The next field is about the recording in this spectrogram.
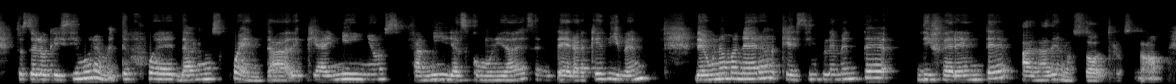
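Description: A woman with an Italian accent talks at a fairly slow pace. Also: fairly high pitch for a woman, ordinary pitch variation. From Italy. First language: Italian (speaking Spanish). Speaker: travel blogger, economist, mother. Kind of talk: casual interview chat. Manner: hesitant, many fillers.

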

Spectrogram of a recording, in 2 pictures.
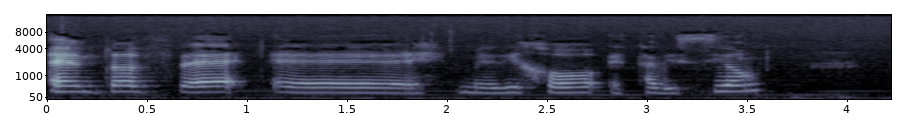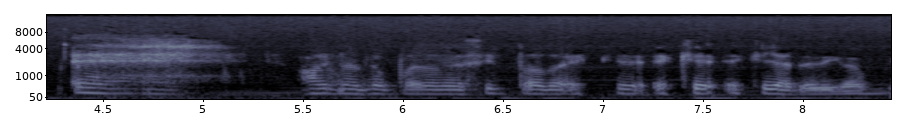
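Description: This woman's loudness shifts in big swings. She talks at a very slow pace. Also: medium pitch for a woman, ordinary pitch variation. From Granada, Andalusia. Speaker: medium. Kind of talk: casual interview.

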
